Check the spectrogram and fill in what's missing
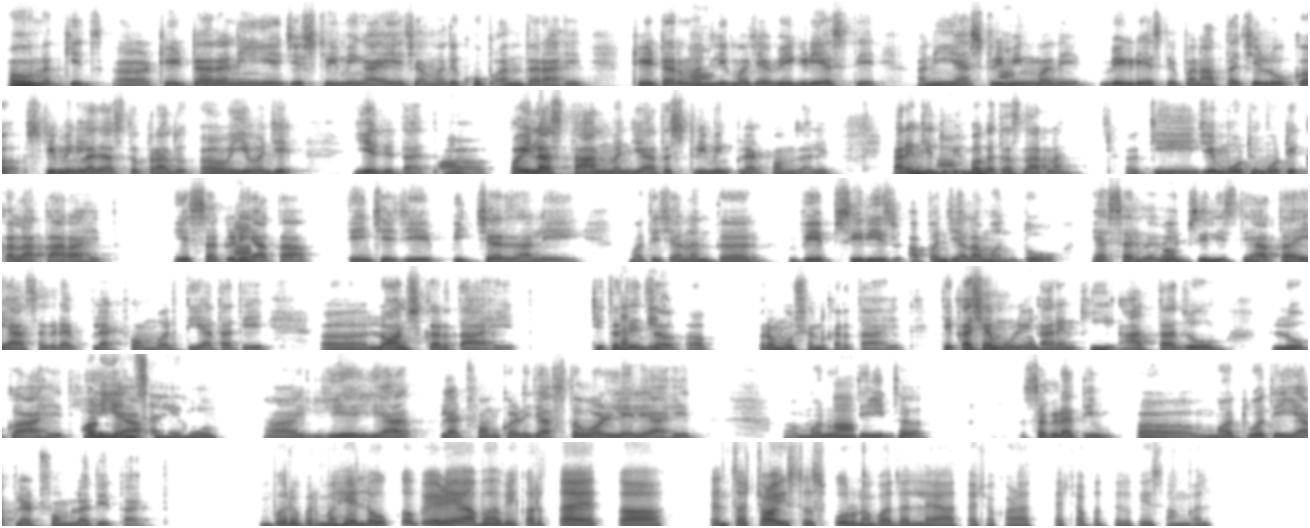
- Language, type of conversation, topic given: Marathi, podcast, स्ट्रीमिंगमुळे सिनेसृष्टीत झालेले बदल तुमच्या अनुभवातून काय सांगतात?
- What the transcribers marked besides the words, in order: in English: "थिएटर"; in English: "थिएटरमधली"; in English: "प्लॅटफॉर्म"; in English: "वेब सिरीज"; in English: "वेब सिरीज"; in English: "प्लॅटफॉर्मवरती"; in English: "लॉन्च"; in English: "ऑडियन्स"; in English: "प्लॅटफॉर्मकडे"; other noise; in English: "प्लॅटफॉर्मला"; tapping; in English: "चॉईसच"; laughing while speaking: "बदललाय आताच्या"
